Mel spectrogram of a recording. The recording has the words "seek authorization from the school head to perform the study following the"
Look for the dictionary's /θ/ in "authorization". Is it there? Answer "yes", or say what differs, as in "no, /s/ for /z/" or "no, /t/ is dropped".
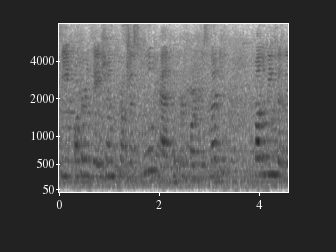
no, /t/ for /θ/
